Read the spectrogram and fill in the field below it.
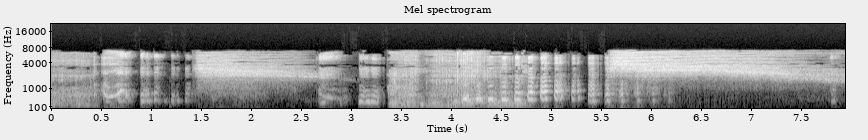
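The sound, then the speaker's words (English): A voice imitates a dad's loud snoring as he sleeps at the entrance of a tent: long raspy, hissing breaths broken by a stretch of rapid snorting, sputtering pulses, then another drawn-out wheezy exhale, with no words spoken. “Now, Dad was sleeping at the entrance of the tent and Dad was snoring because all dads snore.”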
